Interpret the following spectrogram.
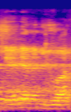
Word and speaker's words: Kannur: So we changed our, earlier it was KANNUR, now it is KANNOR. So still we pronounce it as Kannur.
